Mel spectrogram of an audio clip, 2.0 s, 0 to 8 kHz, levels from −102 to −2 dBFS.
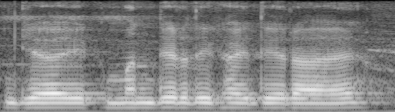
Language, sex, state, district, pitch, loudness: Hindi, male, West Bengal, Alipurduar, 125 Hz, -15 LUFS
